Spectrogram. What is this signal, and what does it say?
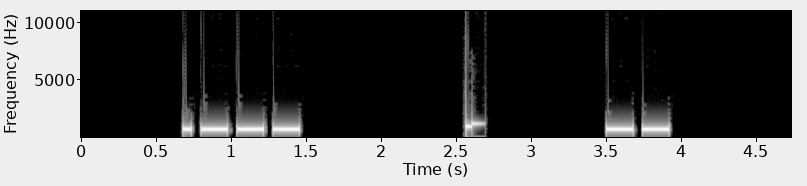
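Morse code, heard as a keyed tone, about 20 wpm, 700 Hz. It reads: J M
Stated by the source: Single letter and number Morse drill at 20 wpm, from N4LCD.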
